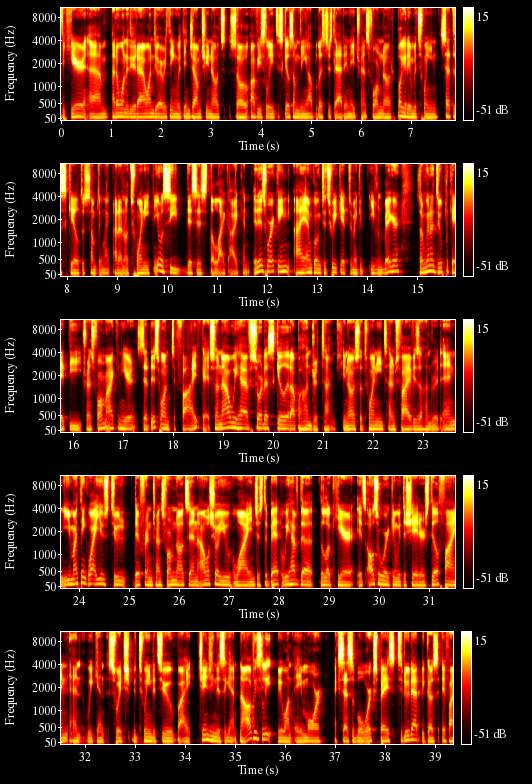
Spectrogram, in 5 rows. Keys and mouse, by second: 3.4 shift+a, 7.5-9.6 drag, 14.9 shift+d, 17.4-18.5 drag, 19.0 shift+middle click, 28.0 z, 33.0 shift+middle click, 33.7-34.9 drag.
